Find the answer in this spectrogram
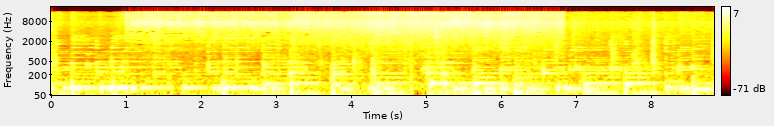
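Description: Onion, garlic, ginger and chopped tomatoes frying in hot oil in a steel wok, stirred with a spatula: a loud sizzle starts suddenly about a second in and cuts off near the end.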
